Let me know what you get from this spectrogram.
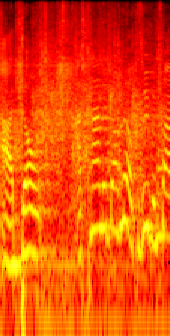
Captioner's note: applause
